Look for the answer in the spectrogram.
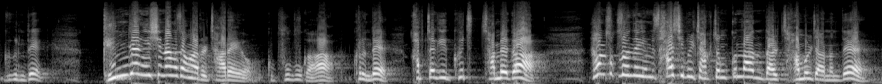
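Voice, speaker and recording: Woman pastor preaching, high voice, keeps asking the church for amens and throwing questions at them. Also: very animated, moderate pace. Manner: exhorting, calls for amens, rhetorical questions to the congregation; acts out quoted people in her stories. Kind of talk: sermon with testimony.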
